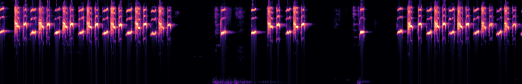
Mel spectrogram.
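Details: Crested jay (sogon) in energetic song intended to provoke birds to respond: long trains of quick, sharp high chips in bursts separated by pauses, with a brief low thump.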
